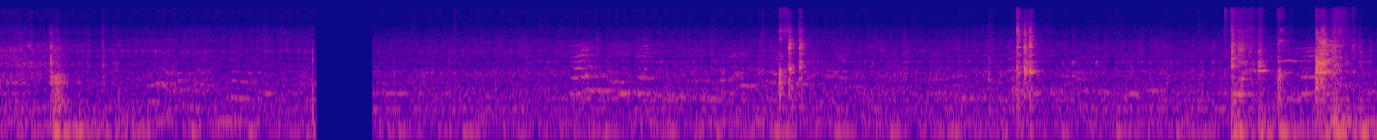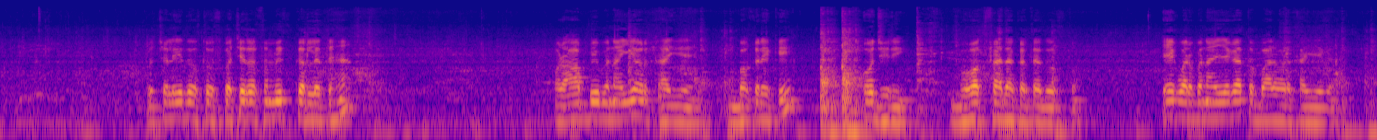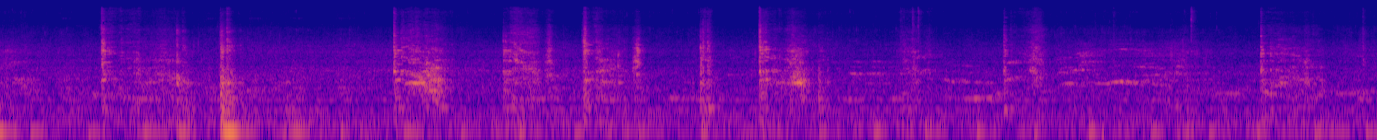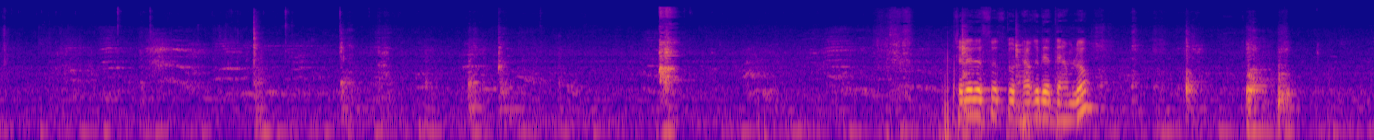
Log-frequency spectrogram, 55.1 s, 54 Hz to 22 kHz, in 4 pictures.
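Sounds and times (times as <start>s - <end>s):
low frying sizzle: 0.0s - 55.0s
metal spatula scraping a pan: 7.6s - 8.2s, 9.9s - 10.8s, 12.2s - 14.7s, 15.3s - 18.6s, 19.4s - 24.6s, 25.4s - 30.1s, 31.4s - 42.8s, 43.8s - 47.1s, 50.0s - 54.3s.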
